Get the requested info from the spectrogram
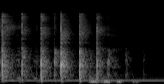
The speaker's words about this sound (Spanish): Oh, aplausos, aplausos.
